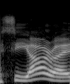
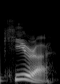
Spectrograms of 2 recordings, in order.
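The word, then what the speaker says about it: Ciara: all right all right that's enough soraa oh Siara is actually kiar K huh Sara is actually Kira according to this when you see an Irish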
